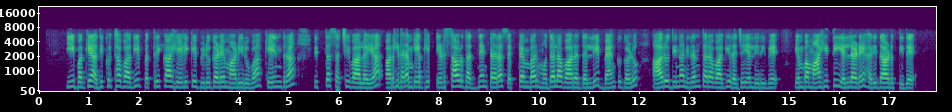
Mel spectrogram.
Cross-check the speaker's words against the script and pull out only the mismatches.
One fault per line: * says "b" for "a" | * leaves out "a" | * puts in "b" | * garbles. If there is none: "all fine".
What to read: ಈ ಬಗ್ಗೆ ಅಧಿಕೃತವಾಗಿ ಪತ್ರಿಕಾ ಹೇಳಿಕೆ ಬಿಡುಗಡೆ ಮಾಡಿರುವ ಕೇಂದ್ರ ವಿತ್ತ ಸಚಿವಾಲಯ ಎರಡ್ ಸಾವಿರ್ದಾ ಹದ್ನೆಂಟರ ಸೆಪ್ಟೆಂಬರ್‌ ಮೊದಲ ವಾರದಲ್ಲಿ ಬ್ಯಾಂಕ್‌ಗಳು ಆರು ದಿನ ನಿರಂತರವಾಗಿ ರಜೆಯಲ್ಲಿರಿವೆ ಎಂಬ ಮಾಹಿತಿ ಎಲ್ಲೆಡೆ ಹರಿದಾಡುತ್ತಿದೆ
* garbles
